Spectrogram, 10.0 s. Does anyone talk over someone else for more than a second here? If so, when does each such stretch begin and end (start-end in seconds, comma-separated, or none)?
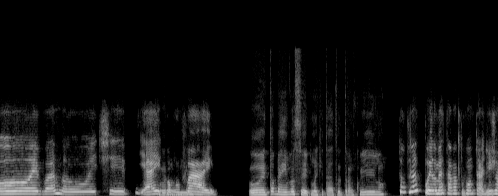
none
